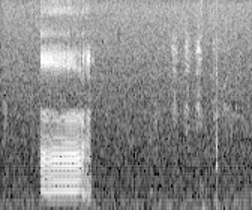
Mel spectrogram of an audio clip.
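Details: Dog asleep and snoring, captured on an iPhone: a single buzzy, droning snore lasting just over half a second, followed by quiet hiss and a faint click.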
